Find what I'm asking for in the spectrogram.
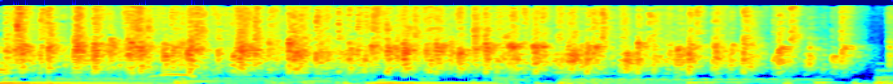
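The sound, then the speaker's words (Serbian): Audience applause welcomes a guest on stage: dense, steady clapping that carries on without a break for the whole clip. “Veliki aplauz za našeg Vanju Grbića.”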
